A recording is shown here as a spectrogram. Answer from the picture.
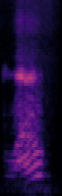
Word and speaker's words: Blough: I guess that's how you say his name, David Blough?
